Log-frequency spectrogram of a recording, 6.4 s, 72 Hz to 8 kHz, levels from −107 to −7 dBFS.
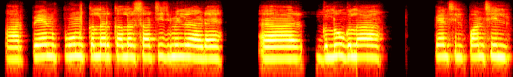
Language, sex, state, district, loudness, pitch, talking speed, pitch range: Marwari, male, Rajasthan, Churu, -16 LUFS, 255 Hz, 140 wpm, 240-260 Hz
